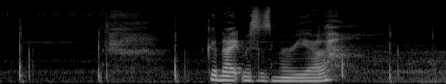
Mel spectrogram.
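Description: A young woman speaks brightly nearby, her voice rising and falling.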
